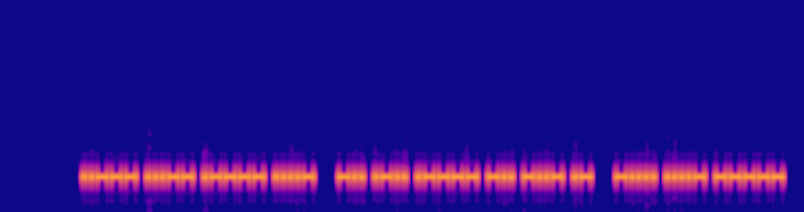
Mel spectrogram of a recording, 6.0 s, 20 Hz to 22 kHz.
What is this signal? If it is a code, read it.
Morse code, heard as a keyed tone, about 44 wpm, 700 Hz. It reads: 2314 DL1DXA 640
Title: Worked All Europe DX Contest - QTC Exchange - 45wpm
